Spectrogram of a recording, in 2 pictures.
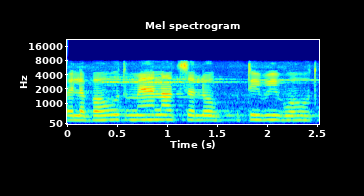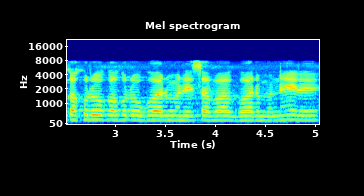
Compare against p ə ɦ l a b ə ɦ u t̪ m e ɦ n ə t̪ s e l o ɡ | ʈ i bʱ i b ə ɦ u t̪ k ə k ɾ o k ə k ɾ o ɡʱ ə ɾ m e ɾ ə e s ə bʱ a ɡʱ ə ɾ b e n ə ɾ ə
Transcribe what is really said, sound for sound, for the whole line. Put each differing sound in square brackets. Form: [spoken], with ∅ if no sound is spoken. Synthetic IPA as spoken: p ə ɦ l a b ə ɦ u t̪ m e ɦ n ə t̪ s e l o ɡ | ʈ i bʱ i b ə ɦ u t̪ k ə k ɾ o k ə k ɾ o ɡʱ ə ɾ m e ɾ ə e s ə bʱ a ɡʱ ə ɾ [m] e n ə ɾ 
